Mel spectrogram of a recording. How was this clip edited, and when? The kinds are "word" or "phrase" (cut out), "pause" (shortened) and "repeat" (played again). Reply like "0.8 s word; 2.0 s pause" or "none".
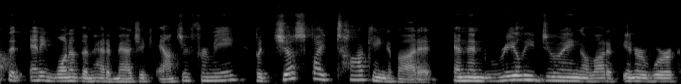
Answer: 2.5 s pause; 4.4 s pause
